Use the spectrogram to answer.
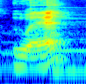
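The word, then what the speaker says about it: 上: that symbol over there usually this is read as ue but sometimes there are characters added before or after the reading of it and again a character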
